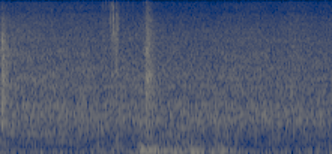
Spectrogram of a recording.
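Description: Faint steady background hiss with two faint clicks about a second in.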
